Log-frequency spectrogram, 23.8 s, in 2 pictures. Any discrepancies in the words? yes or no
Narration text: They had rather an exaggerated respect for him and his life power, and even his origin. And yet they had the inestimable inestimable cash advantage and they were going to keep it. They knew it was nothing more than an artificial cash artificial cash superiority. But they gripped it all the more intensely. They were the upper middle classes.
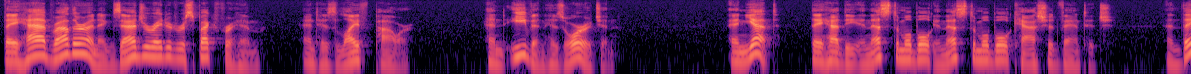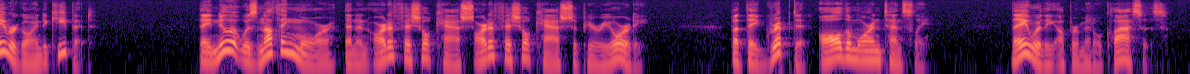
no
